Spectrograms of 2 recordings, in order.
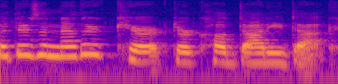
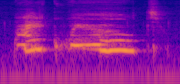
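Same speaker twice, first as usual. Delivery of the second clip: much higher, urgent cry. Acted. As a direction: cry out for the stolen quilt. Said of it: "cries Quincy".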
